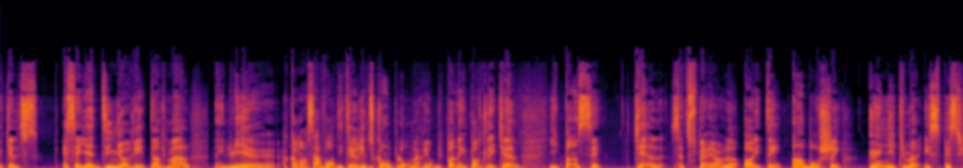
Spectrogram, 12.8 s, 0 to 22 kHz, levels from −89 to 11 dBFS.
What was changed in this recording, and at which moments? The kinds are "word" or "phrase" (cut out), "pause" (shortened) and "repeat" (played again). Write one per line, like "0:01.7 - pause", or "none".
0:02.1 - word
0:02.8 - pause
